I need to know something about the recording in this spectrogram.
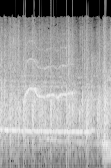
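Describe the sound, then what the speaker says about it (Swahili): A church congregation at a gospel seminar claps for children, steady dense applause throughout with a sustained tone and voices mixed in. "Mpeni Yesu makofi kwa ajili ya watoto hawa."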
